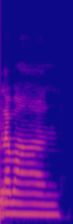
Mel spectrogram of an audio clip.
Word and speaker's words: Lomond: It was Loch Lomond, or Lomond, how do you say it? Lomond.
